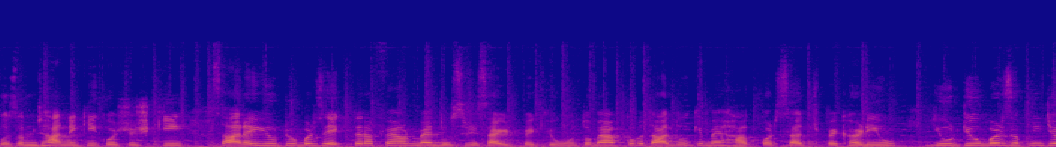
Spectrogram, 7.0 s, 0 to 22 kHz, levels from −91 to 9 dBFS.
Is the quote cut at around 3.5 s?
no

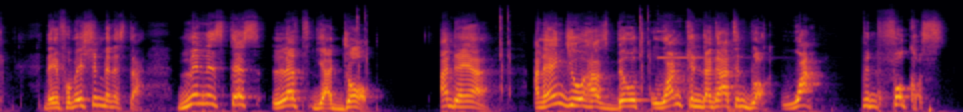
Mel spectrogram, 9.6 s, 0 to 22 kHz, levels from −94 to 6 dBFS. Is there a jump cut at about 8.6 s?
yes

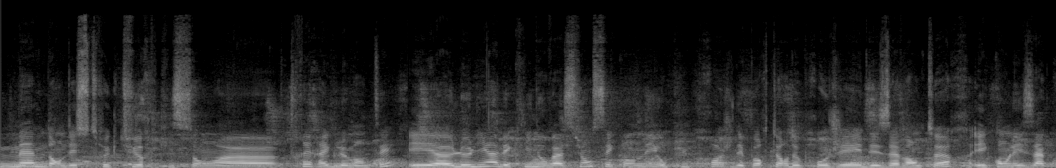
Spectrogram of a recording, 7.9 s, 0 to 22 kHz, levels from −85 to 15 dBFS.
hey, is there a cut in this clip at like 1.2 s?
yes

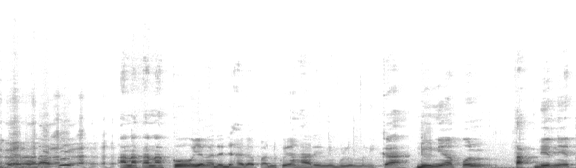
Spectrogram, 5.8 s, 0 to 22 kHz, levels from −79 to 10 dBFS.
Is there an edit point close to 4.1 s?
yes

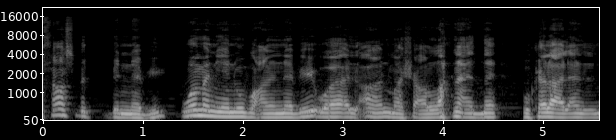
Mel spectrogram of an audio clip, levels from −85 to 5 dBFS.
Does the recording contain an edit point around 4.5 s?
no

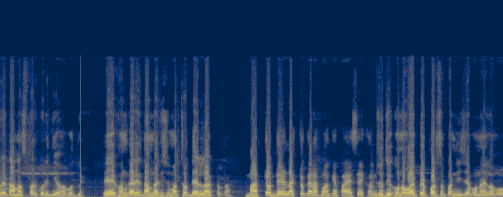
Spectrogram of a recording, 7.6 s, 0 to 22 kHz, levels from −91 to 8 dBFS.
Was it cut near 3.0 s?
no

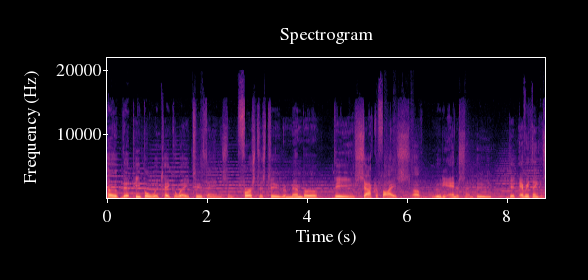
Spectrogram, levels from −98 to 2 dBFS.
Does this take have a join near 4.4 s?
yes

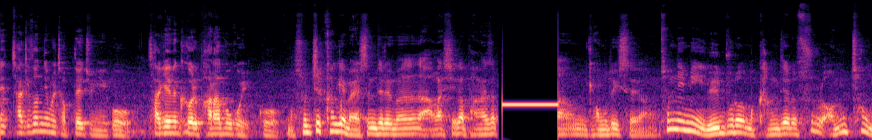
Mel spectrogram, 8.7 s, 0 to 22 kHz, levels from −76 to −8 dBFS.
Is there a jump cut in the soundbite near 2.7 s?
yes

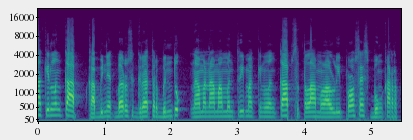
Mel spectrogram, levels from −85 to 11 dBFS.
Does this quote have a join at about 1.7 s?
no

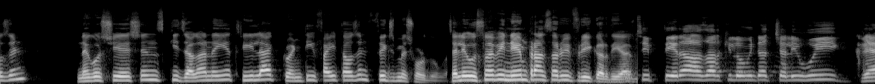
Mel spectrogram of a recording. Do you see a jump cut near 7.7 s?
no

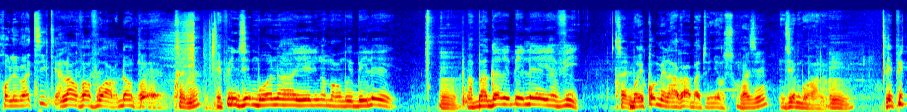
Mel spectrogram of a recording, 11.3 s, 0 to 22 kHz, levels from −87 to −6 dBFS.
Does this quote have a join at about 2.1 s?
yes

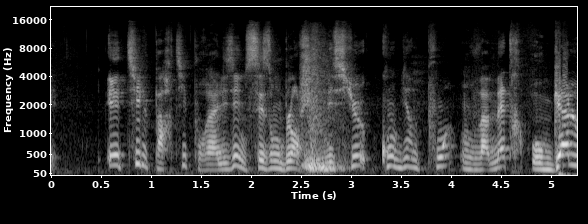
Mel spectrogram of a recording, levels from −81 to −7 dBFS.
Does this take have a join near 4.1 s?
no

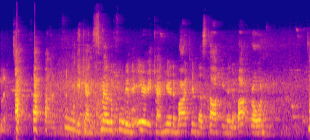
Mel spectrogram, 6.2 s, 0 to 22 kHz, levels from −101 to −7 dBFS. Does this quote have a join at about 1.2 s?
yes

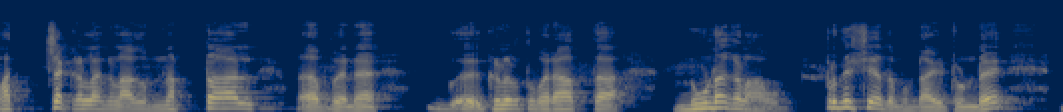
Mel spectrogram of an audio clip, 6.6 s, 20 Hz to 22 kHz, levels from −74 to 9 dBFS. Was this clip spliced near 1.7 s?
no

